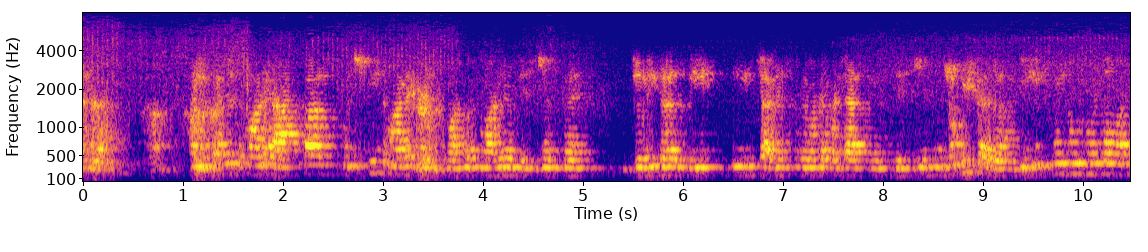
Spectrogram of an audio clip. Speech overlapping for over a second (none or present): none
